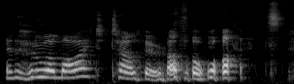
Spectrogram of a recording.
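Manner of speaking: high, loud, laughing through the words; laughing protest. Retold or imitated. Retold answer with laughter.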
